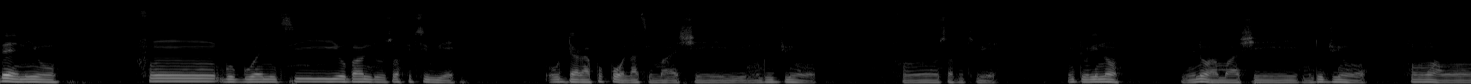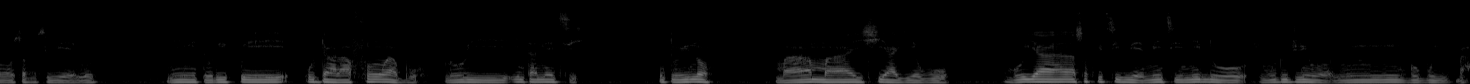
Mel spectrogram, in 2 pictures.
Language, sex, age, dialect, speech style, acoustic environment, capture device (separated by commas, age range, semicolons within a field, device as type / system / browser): Yoruba, male, 35-44, Nigeria - Lagos Yoruba, focused, silence, mobile / macOS / Safari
